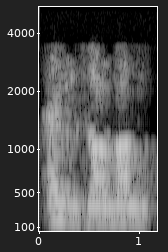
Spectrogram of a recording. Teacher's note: اللام هنا مرققه، اللام بتاع رب الجلاله هي المفخمه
